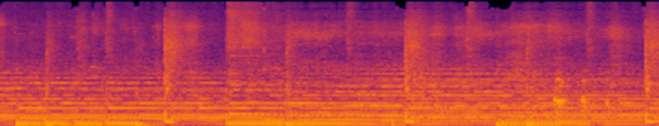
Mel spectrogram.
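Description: Hens cluck in a steady stream of overlapping calls, close by, over a constant low droning hum.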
